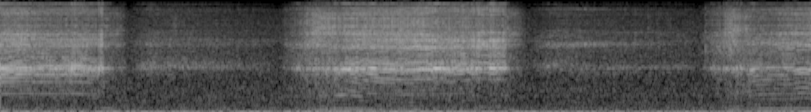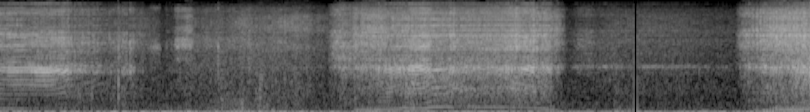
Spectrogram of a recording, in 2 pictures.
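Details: Loud, steam-train-like snoring from a person sharing a room: fluttering, rasping snores about every three seconds over loud steady background noise.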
